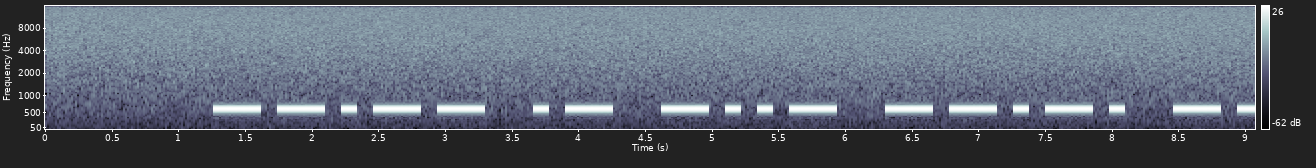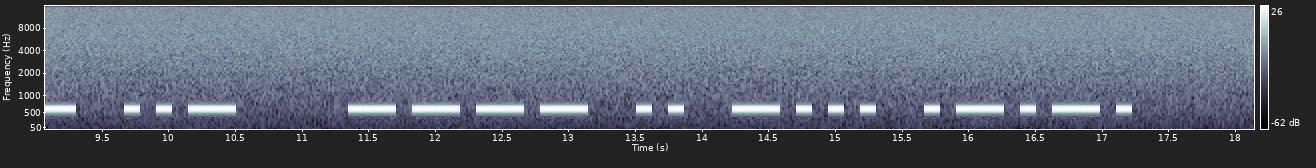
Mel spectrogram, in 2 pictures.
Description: Morse code (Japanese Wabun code), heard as a keyed tone, machine-sent, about 10 wpm, 620 Hz. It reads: アイマシヨウ ゴハン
